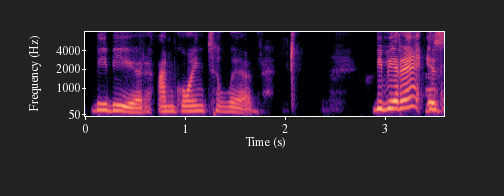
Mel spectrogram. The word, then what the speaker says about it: viviré: Me imagino que viviré en España.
